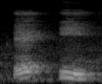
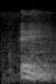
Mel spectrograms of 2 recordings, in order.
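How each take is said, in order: First: "E I" said as two separate vowels; name "E I" one vowel at a time; vocales por separado. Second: "E I" run together as one quick gliding syllable; diptongo unido. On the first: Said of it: "E es abierta, la I cerrada". ("E I" con cada vocal separada) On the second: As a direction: glide "E I" into a single sound, ei. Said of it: "una vocal más fuerte y otra más débil". ("E I" junto, en una sola sílaba) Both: Shown as a demonstration.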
